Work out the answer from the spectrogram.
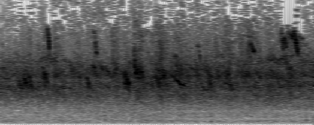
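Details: Millions of migratory red-billed queleas swarm in to drink at a watering hole: a dense, continuous roar of high chattering chirps, with the whir of many wings beneath.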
